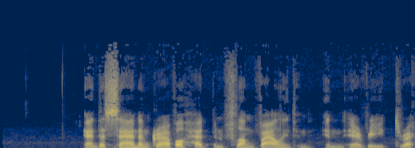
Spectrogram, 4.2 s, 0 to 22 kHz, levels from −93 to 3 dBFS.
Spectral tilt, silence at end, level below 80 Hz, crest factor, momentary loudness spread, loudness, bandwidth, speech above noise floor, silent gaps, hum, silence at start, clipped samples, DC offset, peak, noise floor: -3 dB/octave; 0 s; -62 dBFS; 22 dB; 16 LU; -20 LUFS; 16 kHz; 47 dB; none; none; 0.85 s; under 0.1%; under 0.1%; 0 dBFS; -68 dBFS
